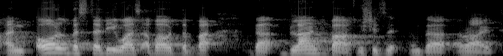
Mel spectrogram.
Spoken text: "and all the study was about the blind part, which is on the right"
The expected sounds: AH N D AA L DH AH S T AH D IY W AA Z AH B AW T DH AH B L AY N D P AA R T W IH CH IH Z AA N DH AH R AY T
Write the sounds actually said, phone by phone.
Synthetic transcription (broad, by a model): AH N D AA L DH AH S T AH D IY W AA Z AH B AW T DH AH B L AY N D B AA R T W IH CH IH Z DH AH R AY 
